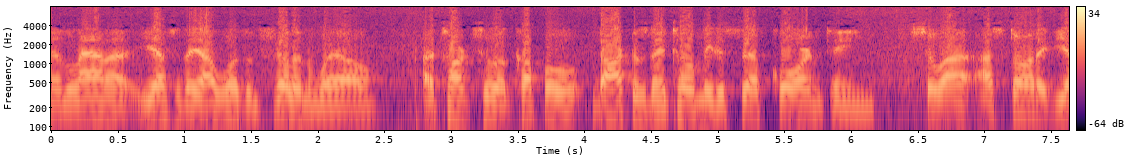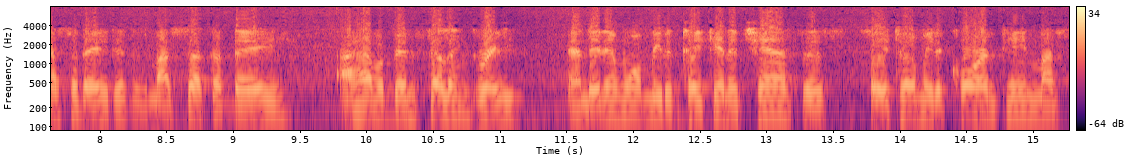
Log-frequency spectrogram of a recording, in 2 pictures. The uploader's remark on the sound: we opened up the phone lines for our listeners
